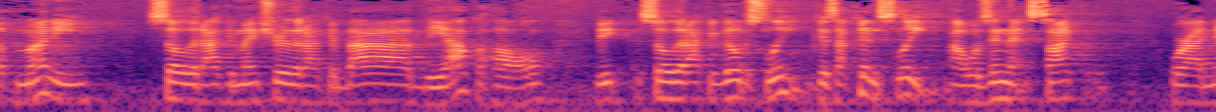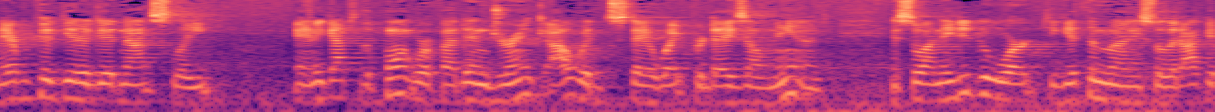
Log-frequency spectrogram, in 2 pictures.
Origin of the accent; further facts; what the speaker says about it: Elkhart, United States; I grew up in the Methodist Church in Elkhart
